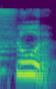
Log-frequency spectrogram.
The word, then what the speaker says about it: flour: it's not flower see remember exact same pronunciation or similar pronunciation yeah flour so flour and flour flour both are pronounced as flour same flour okay um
